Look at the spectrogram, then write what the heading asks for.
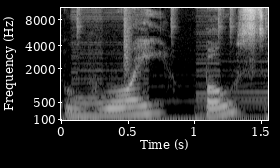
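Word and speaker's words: rooibos: me vitamin c with moisturizer with probiotics and roy bose is it i can't pronounce that but the word is r o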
